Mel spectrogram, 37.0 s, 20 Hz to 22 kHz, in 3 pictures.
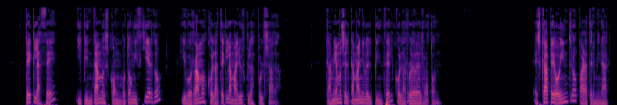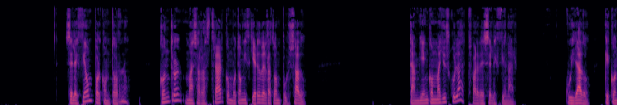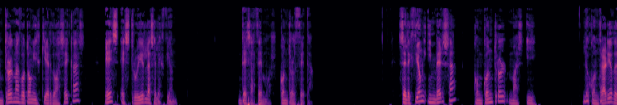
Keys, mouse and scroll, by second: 2.7 c, 16.2-18.2 drag, 21.9-23.3 drag, 26.6-28.5 drag, 30.7 ctrl+z.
